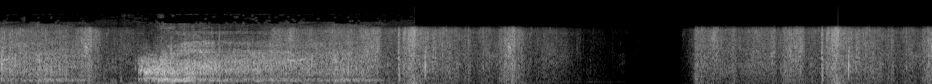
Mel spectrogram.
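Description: Monitor lizard hissing: long, breathy hisses one after another, with a short break about six seconds in.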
